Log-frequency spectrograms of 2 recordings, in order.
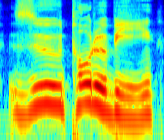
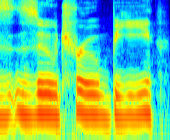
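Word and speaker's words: ズートルビ: going to listen to Zu Torubi, which is a Japanese band. The English name of that band is Zu True B, which is like the pronunciation of that.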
